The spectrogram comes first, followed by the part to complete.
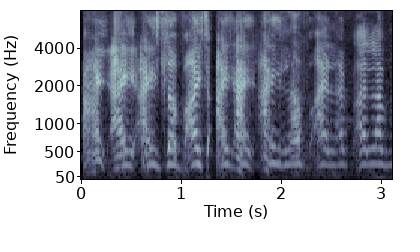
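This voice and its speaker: A female-sounding voice puts on a character voice with a high pitch. The pace is moderate. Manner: crazed, stuttering.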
